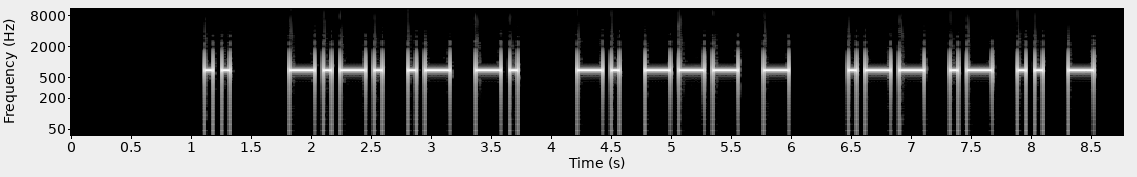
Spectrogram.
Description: Morse code, heard as a keyed tone, about 17 wpm, 700 Hz. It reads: I CAN NOT WAIT
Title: Sets of 5 Words Encore 17wpm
